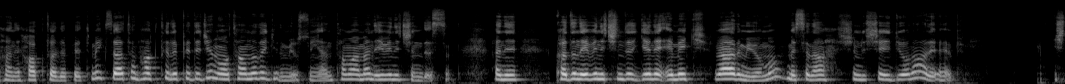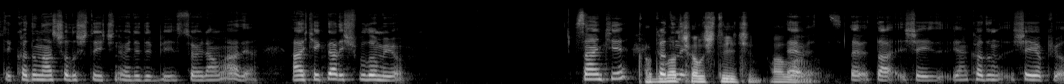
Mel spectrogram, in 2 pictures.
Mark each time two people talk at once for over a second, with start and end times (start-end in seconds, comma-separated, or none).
none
